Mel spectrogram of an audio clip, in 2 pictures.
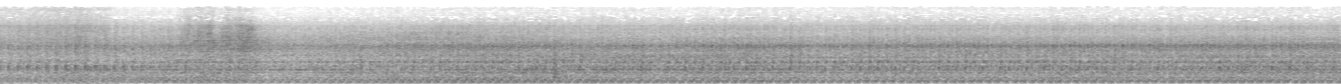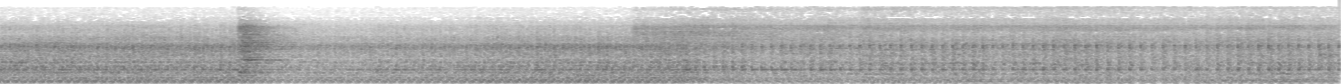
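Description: Home-built belt-driven circular sawmill running steadily while its blade rips a teak log lengthwise. A brief sharp noise comes about two seconds in, and a louder one about sixteen seconds in.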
